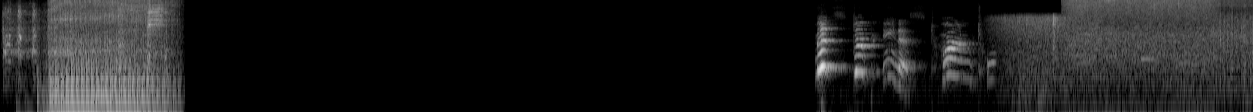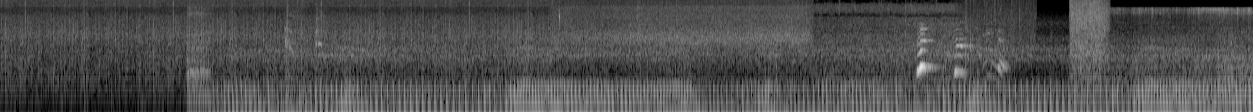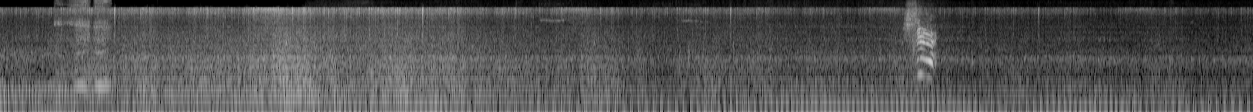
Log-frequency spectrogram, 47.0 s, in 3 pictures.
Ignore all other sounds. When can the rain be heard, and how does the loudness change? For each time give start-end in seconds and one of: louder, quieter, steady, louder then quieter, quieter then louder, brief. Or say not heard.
12.3-46.9 louder then quieter.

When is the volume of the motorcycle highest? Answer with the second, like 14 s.
1 s.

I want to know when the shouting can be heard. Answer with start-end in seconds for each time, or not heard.
10.2-12.0, 27.1-28.2, 42.6-43.0.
